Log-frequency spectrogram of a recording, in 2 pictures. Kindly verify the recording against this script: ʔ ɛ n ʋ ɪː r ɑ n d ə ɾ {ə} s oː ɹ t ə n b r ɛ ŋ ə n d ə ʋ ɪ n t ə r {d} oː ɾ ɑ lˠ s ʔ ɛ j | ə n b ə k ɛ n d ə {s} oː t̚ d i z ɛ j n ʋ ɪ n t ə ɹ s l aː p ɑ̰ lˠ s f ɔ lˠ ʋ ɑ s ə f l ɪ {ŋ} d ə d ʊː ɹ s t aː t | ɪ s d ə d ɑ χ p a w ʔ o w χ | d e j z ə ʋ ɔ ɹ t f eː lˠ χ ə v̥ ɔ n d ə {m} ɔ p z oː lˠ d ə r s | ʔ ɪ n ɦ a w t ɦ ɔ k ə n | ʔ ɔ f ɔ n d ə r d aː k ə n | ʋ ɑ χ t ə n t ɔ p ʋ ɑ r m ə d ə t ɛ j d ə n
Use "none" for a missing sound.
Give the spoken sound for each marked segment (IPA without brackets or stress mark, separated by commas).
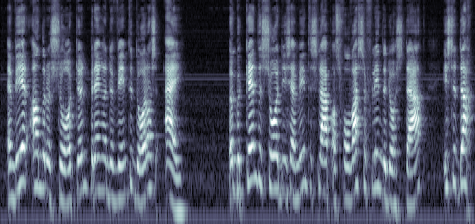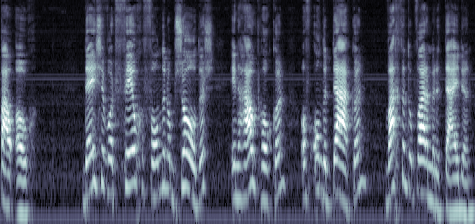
ə, d, s, n, n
